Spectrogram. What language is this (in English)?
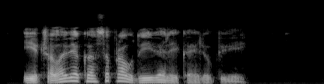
Belarusian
